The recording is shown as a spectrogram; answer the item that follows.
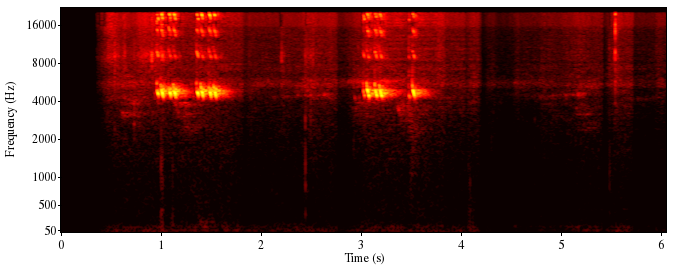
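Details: A pet female cricket's partner calls, giving two high, trilling chirps about two seconds apart, each made of a few quick pulses, over a faint low hum.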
